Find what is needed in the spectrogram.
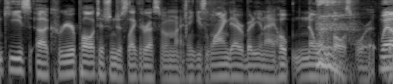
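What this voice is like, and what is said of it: Usual voice. Nothing is said of it.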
